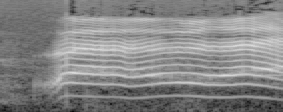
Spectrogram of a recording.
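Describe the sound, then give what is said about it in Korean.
An infant's sustained wail from inside a reed basket rises after a soft, murmuring start, holding a strong, steady pitch. No talking over it, just one continuous cry with babbling at the beginning. “저 상자에서 아기 소리가 나고 있어.”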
